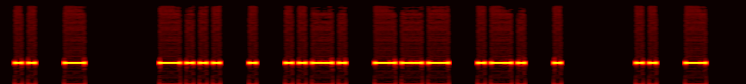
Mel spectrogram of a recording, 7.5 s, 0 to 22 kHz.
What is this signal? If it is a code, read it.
Morse code, heard as a keyed tone, about 18 wpm, spaced as for 15 wpm, 1000 Hz. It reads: IT BEFORE IT
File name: qotdfiles / 15wpm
